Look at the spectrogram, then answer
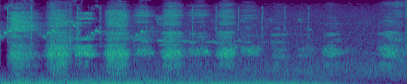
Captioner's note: sighs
